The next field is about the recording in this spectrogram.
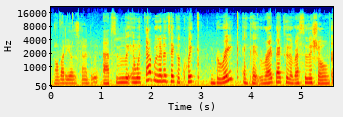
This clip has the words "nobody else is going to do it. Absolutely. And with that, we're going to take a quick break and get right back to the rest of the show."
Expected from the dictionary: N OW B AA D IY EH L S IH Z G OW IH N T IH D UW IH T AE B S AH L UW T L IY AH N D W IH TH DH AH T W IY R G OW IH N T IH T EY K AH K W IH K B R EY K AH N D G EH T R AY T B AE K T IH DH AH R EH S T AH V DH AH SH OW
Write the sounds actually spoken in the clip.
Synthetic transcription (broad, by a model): N OW B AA D IY EH L S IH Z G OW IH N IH D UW IH T AE B S AH L UW T L IY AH N W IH DH AH T W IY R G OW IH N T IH T EY K AH K W IH K B R EY K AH N G EH T R AY T B AE K T IH DH AH R EH S T AH V DH AH SH OW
